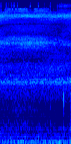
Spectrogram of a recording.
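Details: Steady high-pitched hiss of gas as a portable medical oxygen cylinder valve is opened counter-clockwise one full turn with the cylinder wrench and the regulator pressurizes, before nasal cannula use.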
